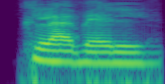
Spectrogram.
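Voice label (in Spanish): "clavel", Spanish; ortografia; heterosemanticos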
